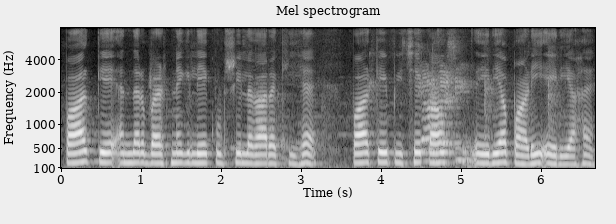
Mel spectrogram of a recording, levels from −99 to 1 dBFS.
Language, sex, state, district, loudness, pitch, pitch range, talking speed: Hindi, female, Rajasthan, Jaipur, -16 LUFS, 195 Hz, 185-200 Hz, 160 wpm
